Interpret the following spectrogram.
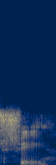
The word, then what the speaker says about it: Sidhe: really at him, but She looks at the two she and she's like, "All right, she, explain yourselves to him, please." He is called a she. She is spelled Sidhe.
